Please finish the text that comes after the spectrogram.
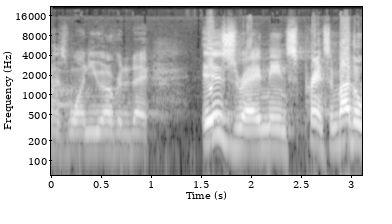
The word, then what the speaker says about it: Israel: It's pronounced Israel, that's a long A, and then L with a short E.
